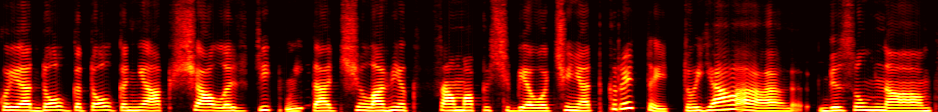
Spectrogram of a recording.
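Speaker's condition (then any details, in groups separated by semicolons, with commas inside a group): Cerebral palsy; no wheelchair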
